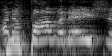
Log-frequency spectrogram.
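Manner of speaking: loud, high proclamation; mock outrage. Co-host condemning cat dog, loud mock-outraged cry. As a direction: thunder it out in mock horror.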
